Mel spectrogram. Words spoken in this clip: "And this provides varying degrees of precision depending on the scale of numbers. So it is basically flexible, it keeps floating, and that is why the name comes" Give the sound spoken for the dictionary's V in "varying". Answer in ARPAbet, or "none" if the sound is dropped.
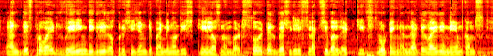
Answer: V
